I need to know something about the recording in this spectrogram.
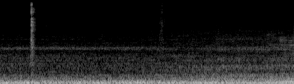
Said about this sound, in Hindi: जाम इतना लगा हुआ है, पता नहीं किस चीज का जाम।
